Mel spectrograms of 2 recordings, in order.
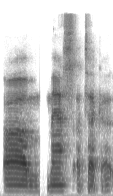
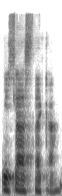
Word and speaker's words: Misa Azteca: Mass Azteca, is that how you say it? Misa Azteca. Misa Azteca.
